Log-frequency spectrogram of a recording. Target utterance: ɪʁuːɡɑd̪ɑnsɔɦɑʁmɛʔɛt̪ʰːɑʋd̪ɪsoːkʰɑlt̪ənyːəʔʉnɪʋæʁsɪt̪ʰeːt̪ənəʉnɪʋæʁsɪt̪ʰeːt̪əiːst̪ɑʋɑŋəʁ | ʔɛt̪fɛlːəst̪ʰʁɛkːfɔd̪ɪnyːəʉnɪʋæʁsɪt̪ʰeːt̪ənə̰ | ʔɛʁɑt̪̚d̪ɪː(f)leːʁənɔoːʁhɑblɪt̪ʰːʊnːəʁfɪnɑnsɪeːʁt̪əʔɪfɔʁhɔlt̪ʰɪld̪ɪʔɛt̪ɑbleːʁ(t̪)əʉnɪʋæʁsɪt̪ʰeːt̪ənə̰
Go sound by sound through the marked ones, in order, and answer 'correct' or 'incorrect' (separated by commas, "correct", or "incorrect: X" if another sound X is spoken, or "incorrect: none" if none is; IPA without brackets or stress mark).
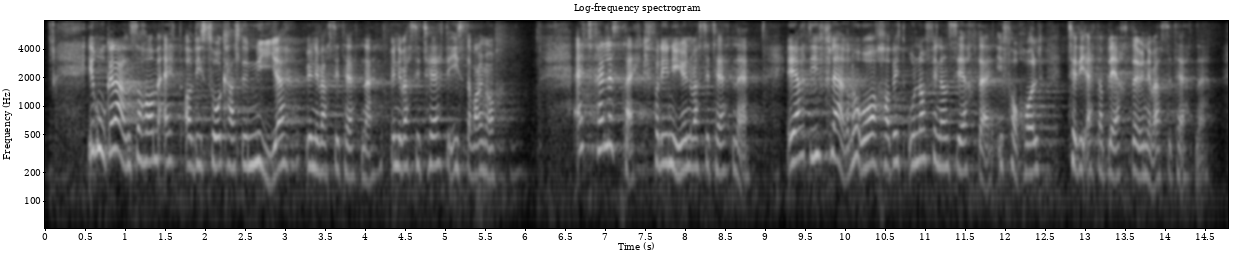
correct, correct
